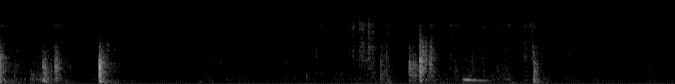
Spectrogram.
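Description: A deck of cards being handled, cut and laid down in piles on a cloth-covered table: a few soft taps and card rustles, in two groups with a pause of about two seconds between them.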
